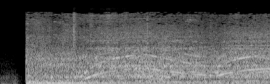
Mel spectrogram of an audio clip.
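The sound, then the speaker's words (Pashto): A vacuum cleaning machine sweeping dust and soil from a shop beside the northern bypass road in Kandahar city, a loud steady roaring whine that starts abruptly after a brief moment and runs on without a break. “محمود د جارو ماشین په واسطه خپل دکان صفا کوي.”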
